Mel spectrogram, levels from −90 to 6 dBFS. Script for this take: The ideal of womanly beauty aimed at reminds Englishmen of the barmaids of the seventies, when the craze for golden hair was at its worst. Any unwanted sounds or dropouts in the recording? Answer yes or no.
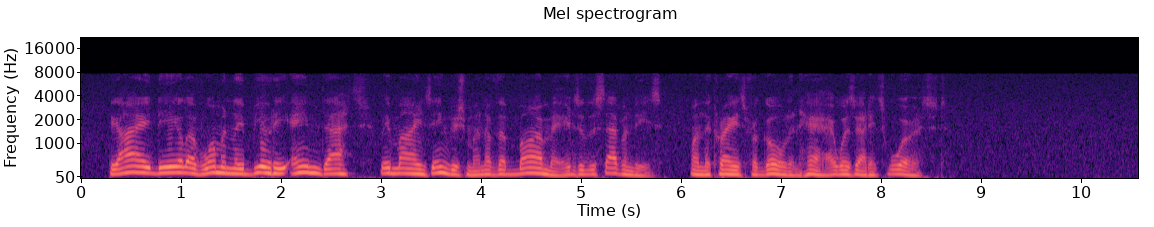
no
